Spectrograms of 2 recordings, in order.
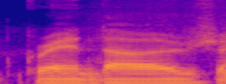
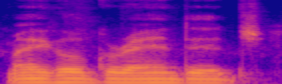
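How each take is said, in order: First: Grandage ending in a French-style "ahzh"; alternative pronunciation. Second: Grandage ending in "-idge"; anglicized pronunciation. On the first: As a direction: say Grandage as "gran-DAHZH". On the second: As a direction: say Grandage as "GRAN-didge". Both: Shown as a demonstration. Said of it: "I don't know".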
